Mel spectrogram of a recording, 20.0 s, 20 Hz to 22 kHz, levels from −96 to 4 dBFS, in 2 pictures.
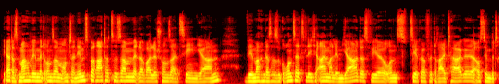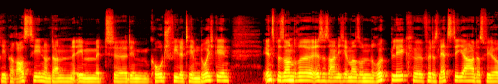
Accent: German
